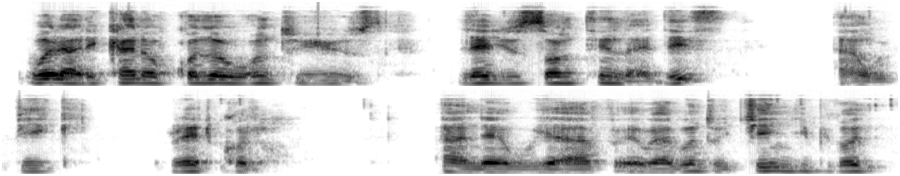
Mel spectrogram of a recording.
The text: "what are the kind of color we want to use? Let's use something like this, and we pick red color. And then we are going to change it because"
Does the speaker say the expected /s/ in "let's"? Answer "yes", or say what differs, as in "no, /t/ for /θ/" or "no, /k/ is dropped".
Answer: no, /s/ is dropped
